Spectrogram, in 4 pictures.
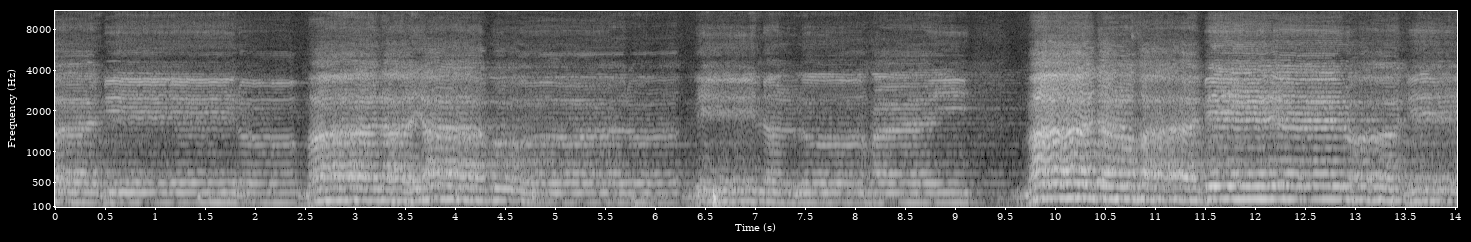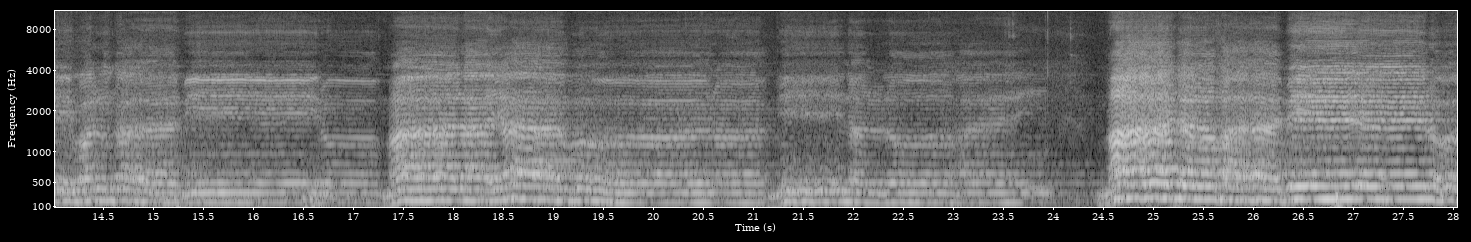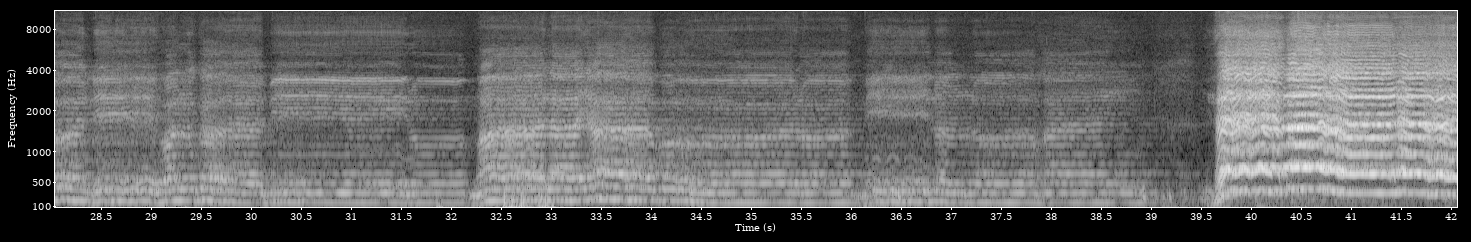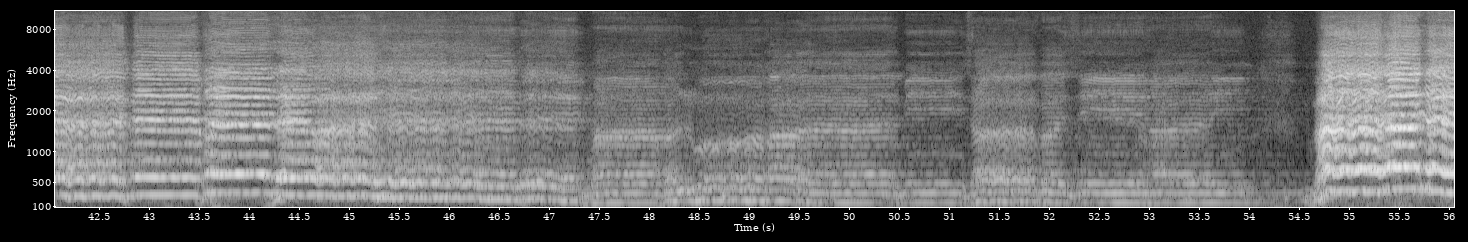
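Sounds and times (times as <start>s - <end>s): men chanting in unison: 0.0s - 56.0s.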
